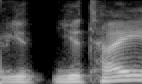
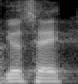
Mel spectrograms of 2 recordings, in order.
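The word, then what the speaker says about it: Yōtei: Yeah, and they've even got like a Ghost of Yutai. Is that how you say it? Is that what Yotei? Yeah, Yotei.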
